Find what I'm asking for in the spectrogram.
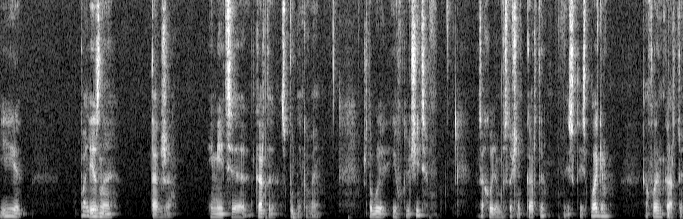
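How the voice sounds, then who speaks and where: With vocal fry and a fairly low pitch, a man speaks at a very slow pace with long, frequent pauses and lively intonation. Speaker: tutorial video creator. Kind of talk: tutorial.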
